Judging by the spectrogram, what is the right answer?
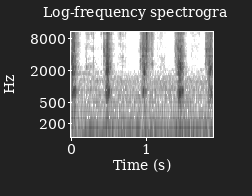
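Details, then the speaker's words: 2018 Mazda CX-5 old water pump turned by hand before replacement: rough gritty grind with a rasp about twice a second, far louder than the quiet new pump; worn water pump bearing. "hella loud imagine that like a higher RPM pain in the ass while this one quiet as hell bro quiet"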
